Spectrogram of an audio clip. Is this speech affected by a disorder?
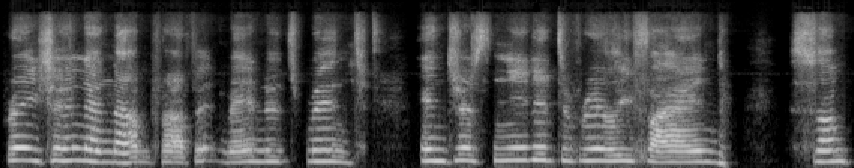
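Yes: cerebral palsy; less need felt for physical therapy.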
